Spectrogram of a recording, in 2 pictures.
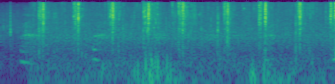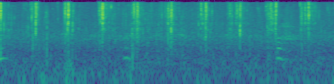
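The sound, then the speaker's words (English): Bare feet running on wet, cold ground: many quick, evenly spaced slapping steps that keep a steady brisk rhythm from start to finish. “We'll just toss these shoes aside and get back up. Oof! Run barefoot then.”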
